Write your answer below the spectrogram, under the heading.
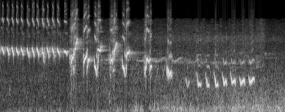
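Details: Lure song of a white-rumped shama meant to provoke silent shamas: a fast, steady high trill, then sharp whistled flourishes falling into a string of lower, even chopped notes.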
